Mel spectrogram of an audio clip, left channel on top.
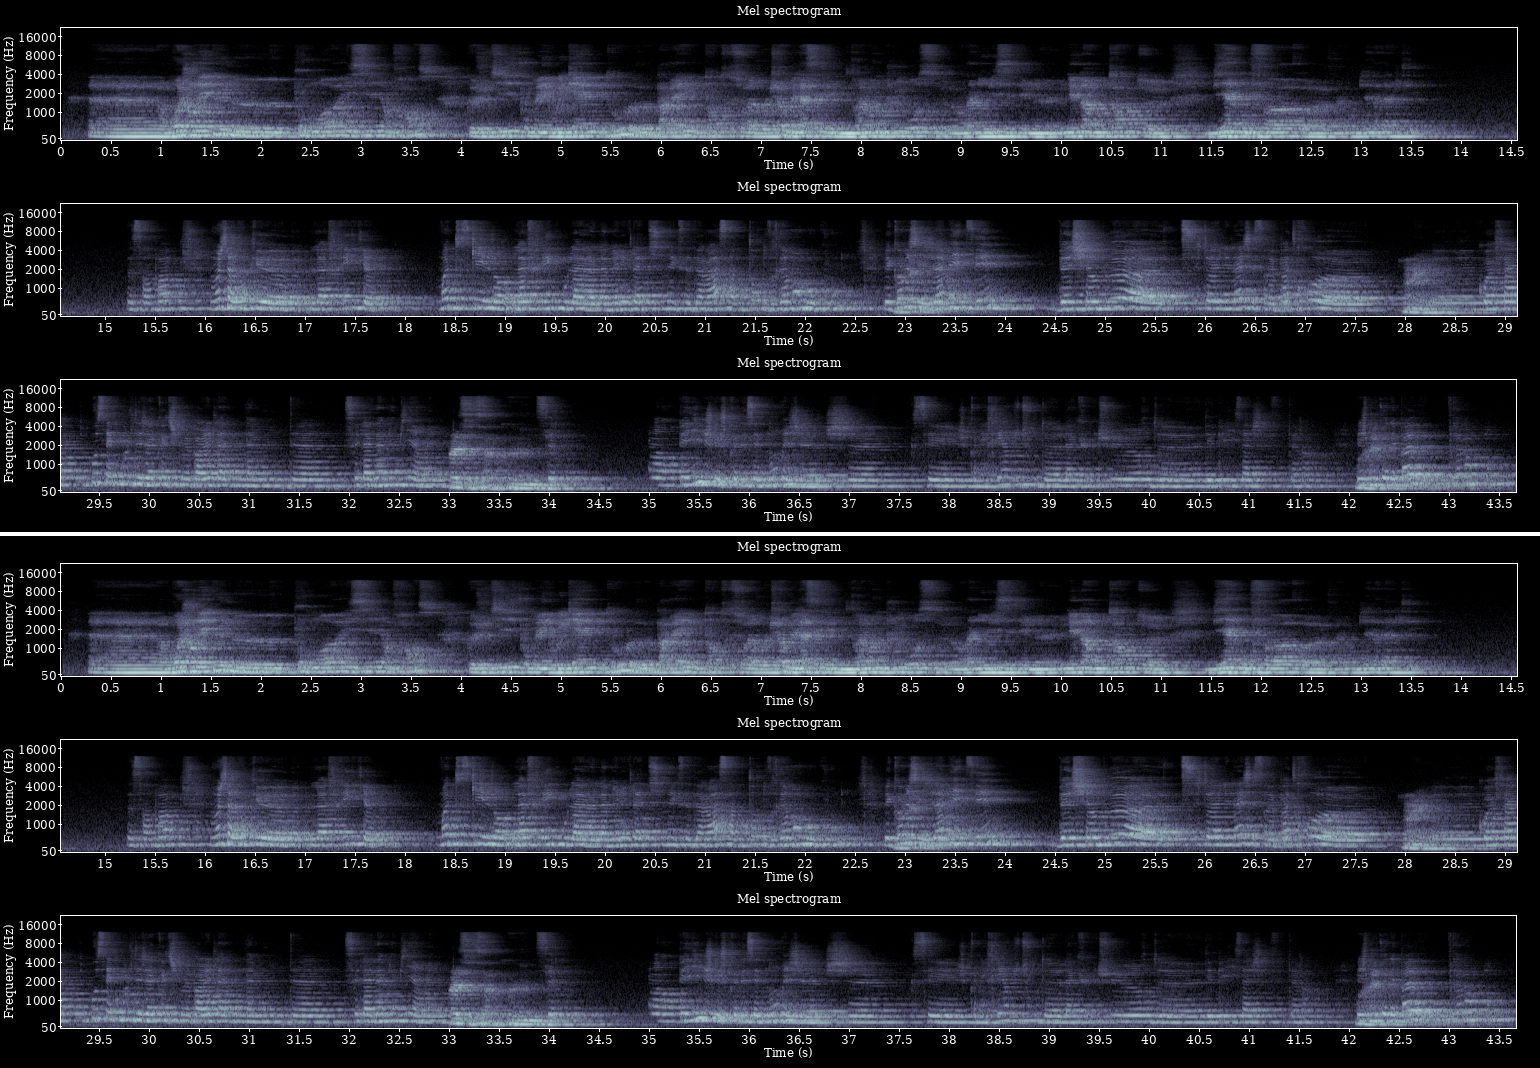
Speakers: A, on the right (about 80°); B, on the left (about 85°).
A: Euh, alors moi, j'en ai une euh, pour moi ici en France que j'utilise pour mes week-ends et tout. Euh, pareil, une tente sur la voiture, mais là, c'était une, vraiment une plus grosse. Euh, en Namibie, c'était une, une énorme tente, euh, bien confort, euh, vraiment bien adaptée.
B: C'est sympa. Moi, j'avoue que euh, l'Afrique, moi, tout ce qui est genre l'Afrique ou la- l'Amérique latine, etc., ça me tente vraiment beaucoup. Mais comme
A: Ouais,
B: j'ai jamais été, ben, je suis un peu. euh, si je dois aller là, je ne saurais pas trop euh,
A: ouais,
B: euh, quoi faire. Du coup, c'est cool déjà que tu me parlais de la Namibie. C'est la Namibie, hein, oui.
A: ouais, c'est ça, la Namibie.
B: C'est
A: Ouais.
B: Un pays, je, je connaissais de nom, mais je, je, c'est, je connais rien du tout de la culture, de, des paysages, etc.
A: Ouais.
B: Mais je m'y connais pas euh, vraiment pas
